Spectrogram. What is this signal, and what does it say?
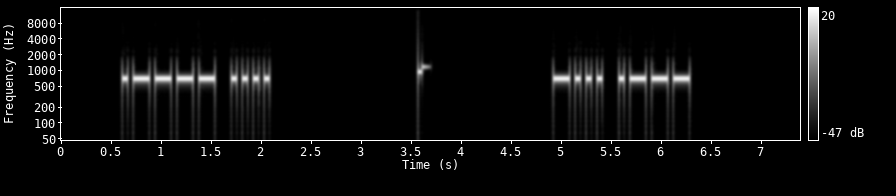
Morse code, heard as a keyed tone, about 22 wpm, 700 Hz. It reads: 1 H B J
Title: Two Challenging Letter-Number Combinations 22wpm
